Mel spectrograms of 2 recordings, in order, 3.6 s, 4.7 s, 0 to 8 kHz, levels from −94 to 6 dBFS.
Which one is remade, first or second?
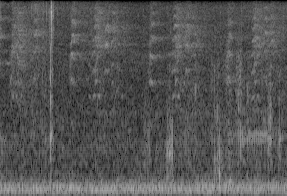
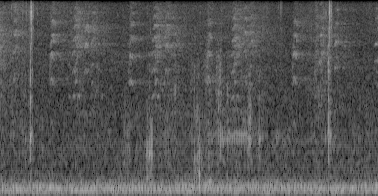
first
